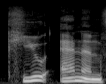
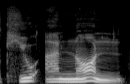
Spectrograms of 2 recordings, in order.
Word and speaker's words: QAnon: Ich habe QAnon falsch ausgesprochen, weil eigentlich heißt es QAnon. Und das ist aber so, so, eine kleine Marotte von mir. Ich sage immer QAnon und das hat dann offensichtlich Alexa für Kreuzkümmel gehalten oder so verstanden.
